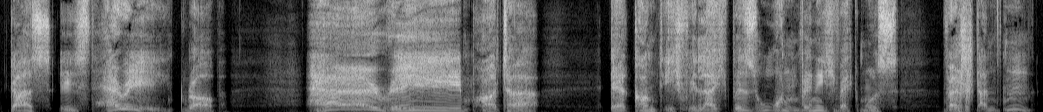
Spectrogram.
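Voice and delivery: loud, slow introduction, stretching the name; Hagrid. A narrator's reading. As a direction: teach a giant a name at full volume. Hagrid introduces Harry to slow giant. (laut und langsam vorstellend)

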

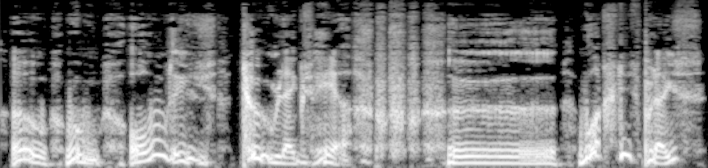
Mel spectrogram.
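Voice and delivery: a handsome dog with nothing upstairs; dim slow dog. A narrator's reading. Dim dog speaks again.

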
